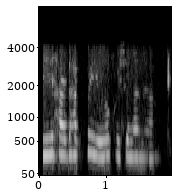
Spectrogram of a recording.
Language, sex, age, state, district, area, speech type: Bodo, female, 18-30, Assam, Chirang, rural, conversation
